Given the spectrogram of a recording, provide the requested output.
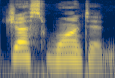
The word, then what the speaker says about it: just wanted: In just wanted, the source notes that the t sound, well, both zero sounds actually. Both of them. Yeah. The one in just and the one in wanted. They often aren't really pronounced fully or sometimes at all in faster speech.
